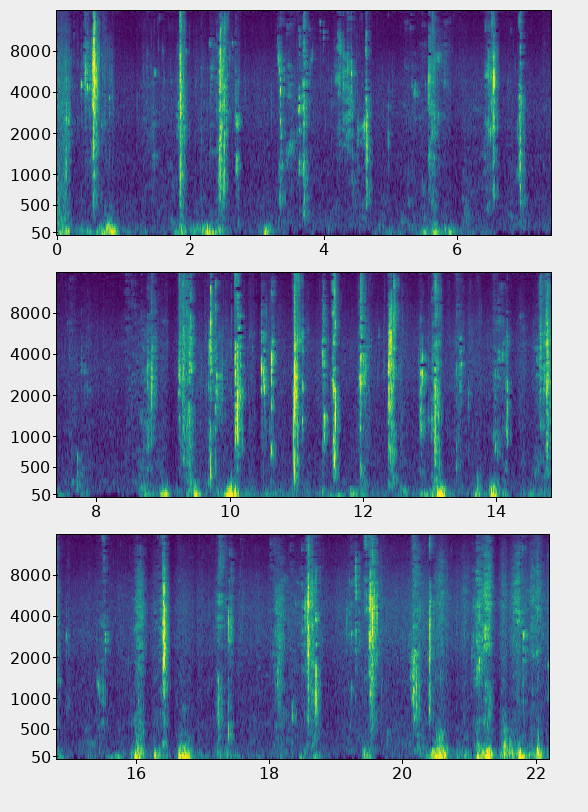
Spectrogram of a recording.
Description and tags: mushy slopping steps in mud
